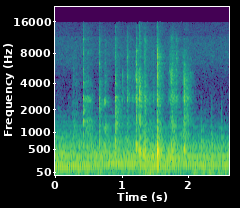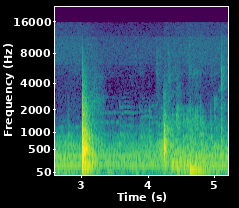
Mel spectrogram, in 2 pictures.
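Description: Kitchen utensils clinking and knocking: a metal measuring spoon and seasoning jars handled on a stone countertop. There is a run of light clicks, then one loud sharp knock about three seconds in and two softer ones near the end, over faint background music.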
